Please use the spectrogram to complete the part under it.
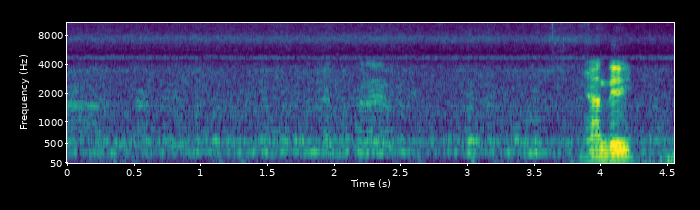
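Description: Bees buzz in a thick swarm close by.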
